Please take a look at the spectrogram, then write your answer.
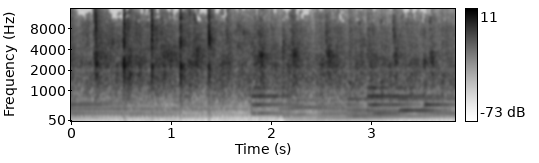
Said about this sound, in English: If you love your pastor, a man of faith, getting up here and speaking a word of faith, why don't you clap your hands if you love your pastor right now?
